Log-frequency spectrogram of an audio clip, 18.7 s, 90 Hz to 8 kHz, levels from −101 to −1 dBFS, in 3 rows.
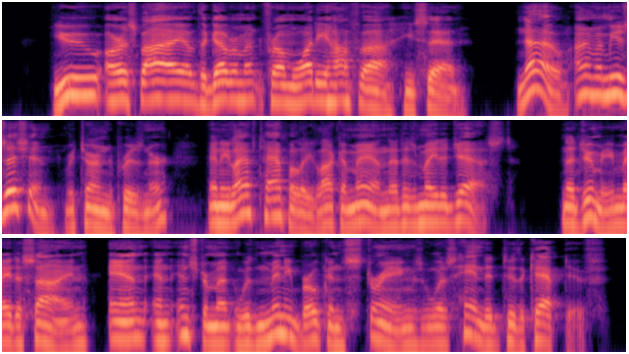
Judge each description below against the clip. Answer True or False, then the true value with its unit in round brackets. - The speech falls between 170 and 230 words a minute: False (155 wpm)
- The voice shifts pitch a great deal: True (5.7 semitones)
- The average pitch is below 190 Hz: True (135 Hz)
